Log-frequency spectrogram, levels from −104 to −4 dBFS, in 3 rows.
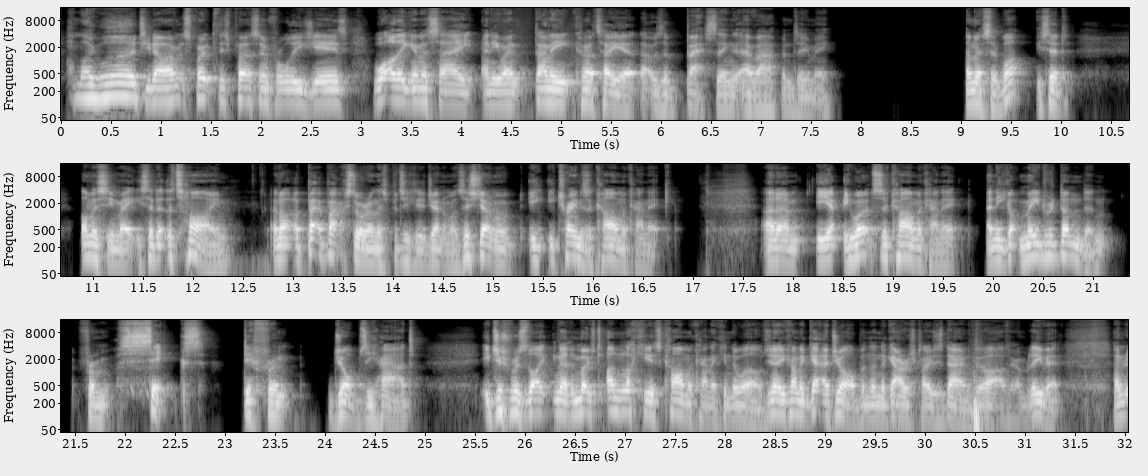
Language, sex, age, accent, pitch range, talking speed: English, male, 40-59, British, 90-120 Hz, 230 wpm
